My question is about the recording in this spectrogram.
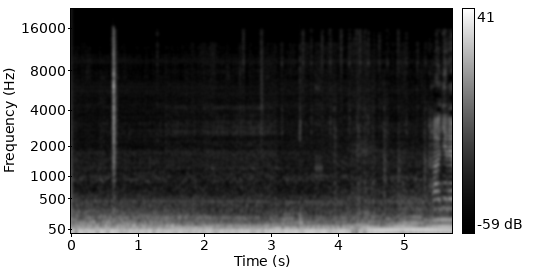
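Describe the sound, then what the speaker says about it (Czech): Nissan S15 Silvia, lowered and without a loud exhaust, rumbling along a road as heard from a following car: a continuous deep low drone with a brief swell near the end and faint rattles on top. "To auto, jak si vibuje po cestě, to je neskutečné."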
